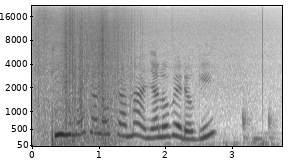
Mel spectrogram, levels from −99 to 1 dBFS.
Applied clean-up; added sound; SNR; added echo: none; Fire; 3 dB; none.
